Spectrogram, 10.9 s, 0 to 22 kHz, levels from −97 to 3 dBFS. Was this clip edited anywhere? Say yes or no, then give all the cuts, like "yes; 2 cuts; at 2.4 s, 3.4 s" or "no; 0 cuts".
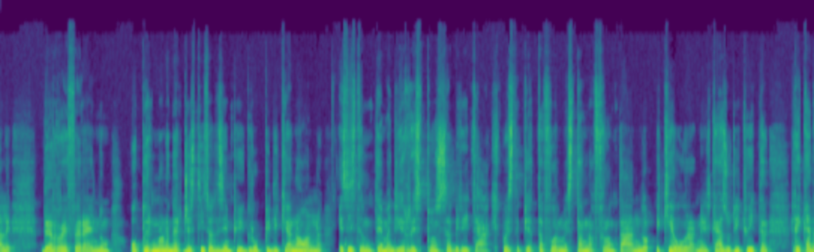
no; 0 cuts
